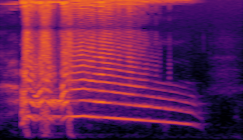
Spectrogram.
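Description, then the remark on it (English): A Canadian man imitates a hound dog's howl: one loud, sustained howl lasting nearly two seconds, opening with a few rough yips before sliding slowly downward in pitch and cutting off. “So why don't you just go ahead and give me your best old hound dog howl.”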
